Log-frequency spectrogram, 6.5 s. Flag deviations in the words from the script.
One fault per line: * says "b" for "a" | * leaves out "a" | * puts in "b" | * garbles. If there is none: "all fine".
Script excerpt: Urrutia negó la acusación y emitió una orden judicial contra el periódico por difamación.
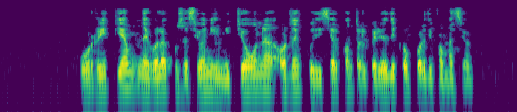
all fine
